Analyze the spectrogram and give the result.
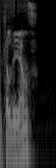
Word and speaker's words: Chaldeans: The Chaldeans that I pronounced differently every time, but I think the correct English pronunciation is the Chaldeans, right? – Yeah, that's what I'm going with.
